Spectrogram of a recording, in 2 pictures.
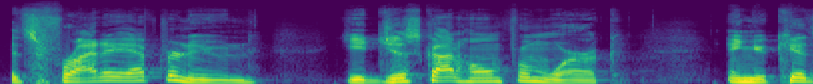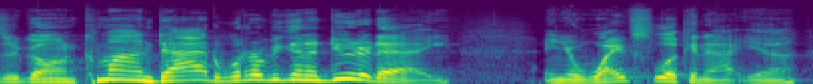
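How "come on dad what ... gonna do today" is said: put-on higher, whiny kid pleading with dad; begging kid. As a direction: play an eager kid nagging his father.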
